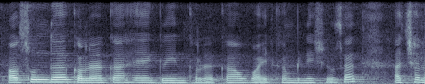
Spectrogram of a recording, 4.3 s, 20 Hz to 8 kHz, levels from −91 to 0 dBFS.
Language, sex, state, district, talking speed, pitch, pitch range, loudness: Hindi, female, Chhattisgarh, Sukma, 195 wpm, 200 Hz, 190-215 Hz, -17 LUFS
